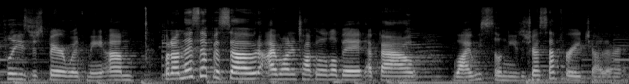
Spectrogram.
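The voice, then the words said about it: Squeaky, strained lost voice. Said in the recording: “I lost my voice the other day... sorry for my squeaky voice the next couple of days”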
